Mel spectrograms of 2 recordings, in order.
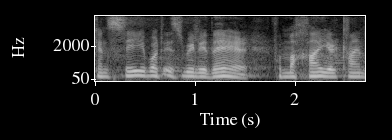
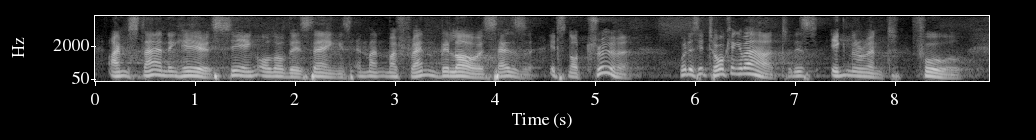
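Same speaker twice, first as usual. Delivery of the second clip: ordinary delivery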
